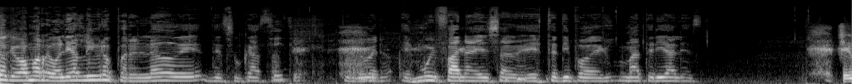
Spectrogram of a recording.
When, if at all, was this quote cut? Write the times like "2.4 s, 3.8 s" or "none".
3.2 s

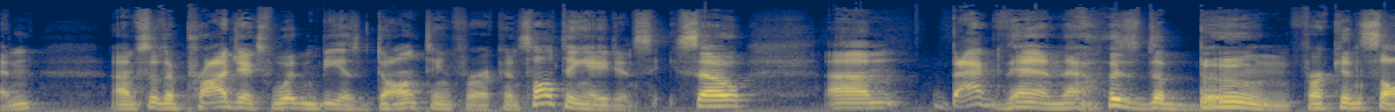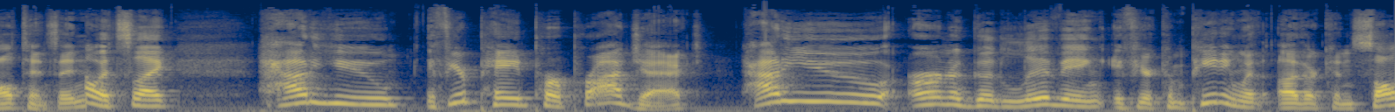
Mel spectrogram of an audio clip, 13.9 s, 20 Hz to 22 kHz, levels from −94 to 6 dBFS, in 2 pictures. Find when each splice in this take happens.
4.6 s, 7.4 s, 10.6 s

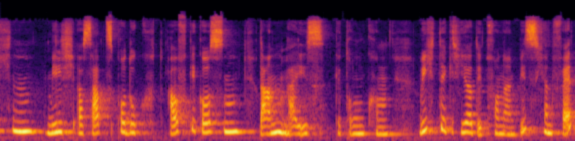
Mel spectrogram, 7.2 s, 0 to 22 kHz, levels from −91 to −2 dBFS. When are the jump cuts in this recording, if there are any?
3.2 s, 3.6 s, 5.6 s, 6.1 s

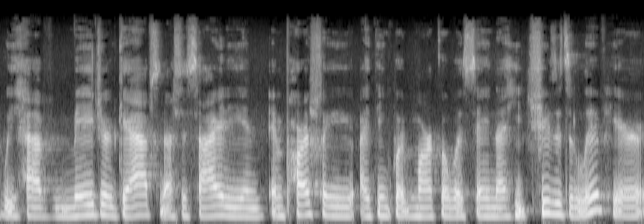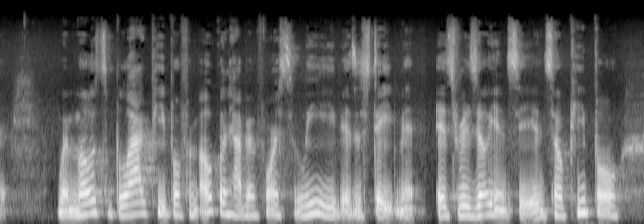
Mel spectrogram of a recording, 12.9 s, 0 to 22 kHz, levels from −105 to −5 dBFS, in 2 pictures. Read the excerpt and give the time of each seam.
none

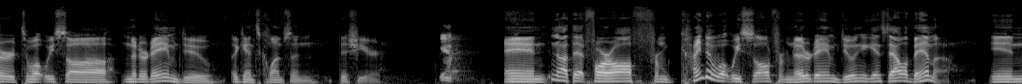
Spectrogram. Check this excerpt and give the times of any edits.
5.5 s

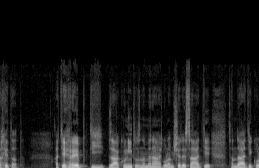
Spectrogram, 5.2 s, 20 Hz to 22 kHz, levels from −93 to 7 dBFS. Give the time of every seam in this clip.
1.8 s, 2.6 s, 3.2 s

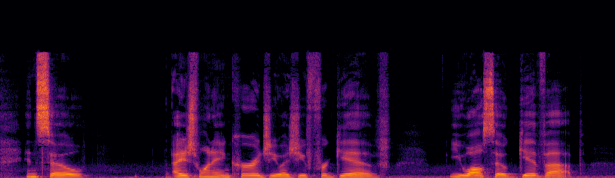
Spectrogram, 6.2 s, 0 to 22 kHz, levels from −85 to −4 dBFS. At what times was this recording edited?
none

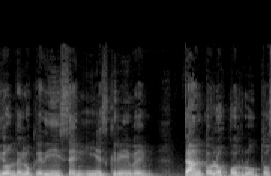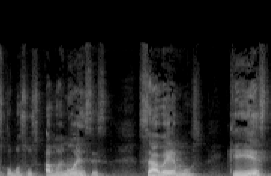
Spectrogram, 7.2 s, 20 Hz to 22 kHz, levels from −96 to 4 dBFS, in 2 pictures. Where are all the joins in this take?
none

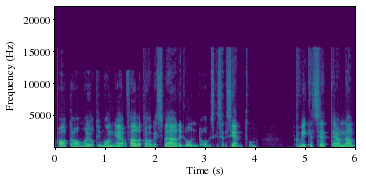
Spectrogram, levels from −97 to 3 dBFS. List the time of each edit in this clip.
1.4 s, 3.4 s, 4.8 s

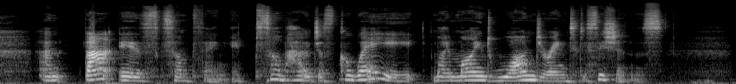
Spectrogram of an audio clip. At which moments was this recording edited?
1.6 s, 3.4 s, 4.3 s, 5.8 s

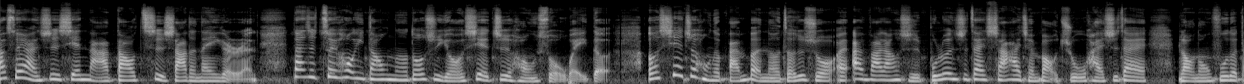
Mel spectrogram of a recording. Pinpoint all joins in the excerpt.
none

